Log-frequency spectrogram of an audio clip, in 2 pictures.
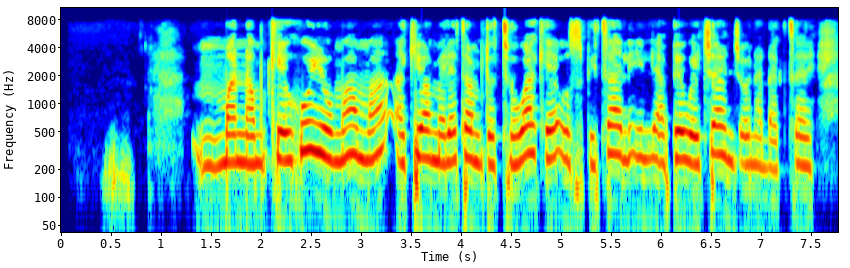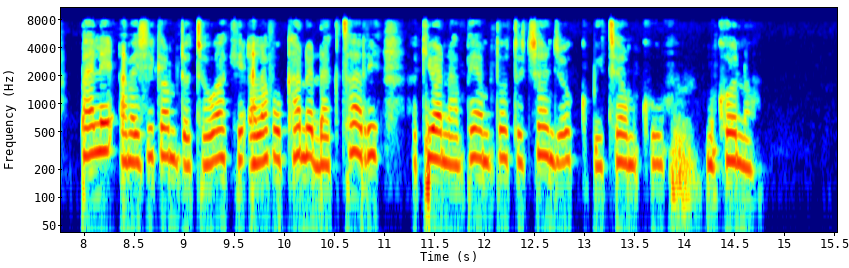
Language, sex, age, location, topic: Swahili, female, 25-35, Nakuru, health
